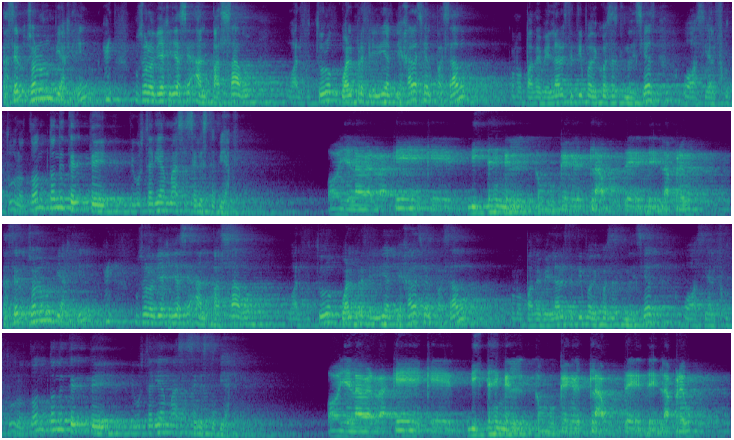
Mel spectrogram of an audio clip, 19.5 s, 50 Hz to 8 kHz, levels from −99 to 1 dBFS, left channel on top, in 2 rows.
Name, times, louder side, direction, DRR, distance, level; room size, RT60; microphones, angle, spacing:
voice 1, 0.0-3.3 3.8-6.2 6.8-8.7 9.1-11.1 11.4-12.8, left 1 dB, 65° left, 6 dB, 2.0 m, -31 dB
voice 2, 14.1-18.9, right 3 dB, 45° right, 7 dB, 1.8 m, -30 dB
29.0 x 17.5 x 8.4 m, 2.5 s
head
